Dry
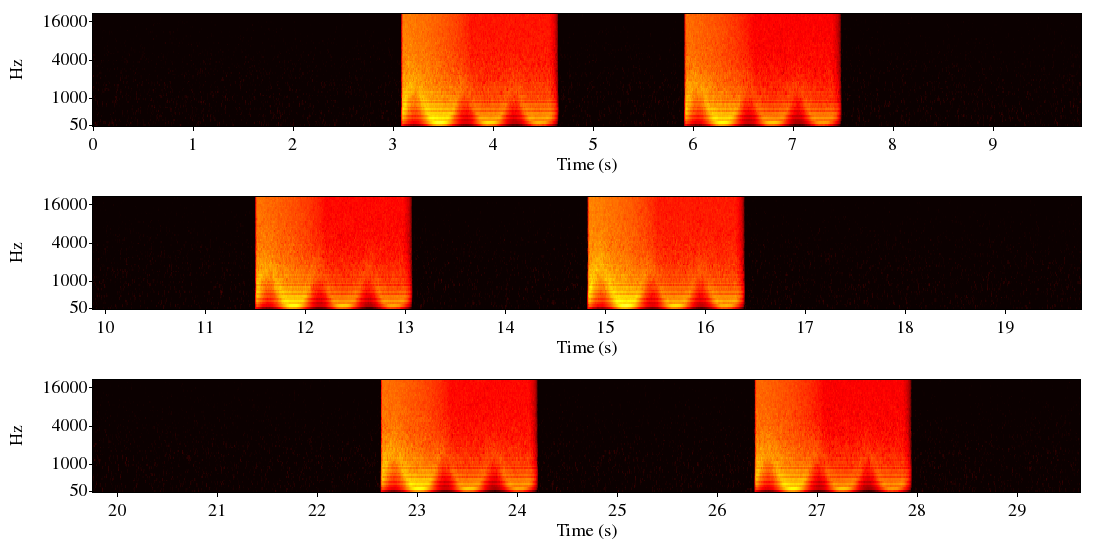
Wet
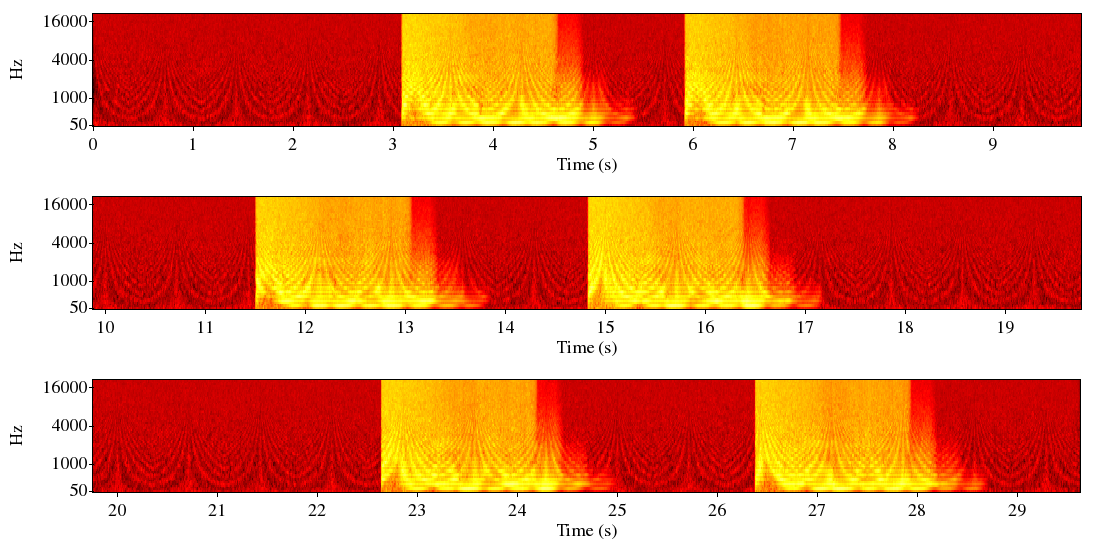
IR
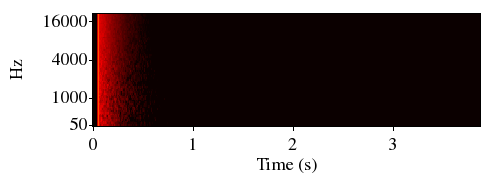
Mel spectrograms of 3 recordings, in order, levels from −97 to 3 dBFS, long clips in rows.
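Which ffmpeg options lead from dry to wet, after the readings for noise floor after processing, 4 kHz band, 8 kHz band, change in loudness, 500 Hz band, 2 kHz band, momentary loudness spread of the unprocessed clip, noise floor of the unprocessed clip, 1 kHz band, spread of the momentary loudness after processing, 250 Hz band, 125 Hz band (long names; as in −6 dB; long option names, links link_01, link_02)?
−48 dBFS, +16.5 dB, +17.0 dB, +15.5 dB, +15.5 dB, +15.0 dB, 16 LU, −78 dBFS, +14.5 dB, 14 LU, +14.5 dB, +12.5 dB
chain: -filter_complex "[0:a]asplit=2[link_01][link_02];[link_02]adelay=263,lowpass=frequency=910:poles=1,volume=-9.5dB,asplit=2[link_03][link_04];[link_04]adelay=263,lowpass=frequency=910:poles=1,volume=0.21,asplit=2[link_05][link_06];[link_06]adelay=263,lowpass=frequency=910:poles=1,volume=0.21[link_07];[link_01][link_03][link_05][link_07]amix=inputs=4:normalize=0,aphaser=in_gain=1:out_gain=1:delay=3.6:decay=0.5:speed=1.4:type=triangular,acrossover=split=520[link_08][link_09];[link_08]acompressor=threshold=-35dB:ratio=6[link_10];[link_10][link_09]amix=inputs=2:normalize=0,asoftclip=type=tanh:threshold=-21dB,adynamicequalizer=threshold=0.00631:dfrequency=1400:dqfactor=1.2:tfrequency=1400:tqfactor=1.2:attack=5:release=100:ratio=0.375:range=2.5:mode=cutabove:tftype=bell,alimiter=level_in=31dB:limit=-1dB:release=50:level=0:latency=1,volume=-2dB"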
